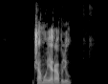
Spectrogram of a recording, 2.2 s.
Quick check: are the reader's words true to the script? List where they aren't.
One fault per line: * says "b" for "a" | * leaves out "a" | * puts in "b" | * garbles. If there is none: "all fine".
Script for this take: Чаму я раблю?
all fine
